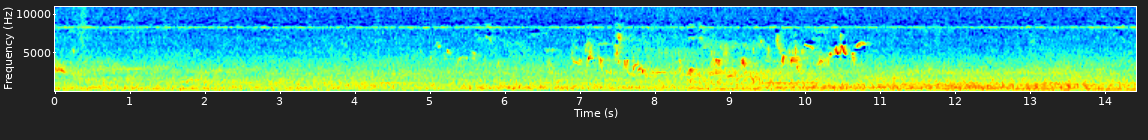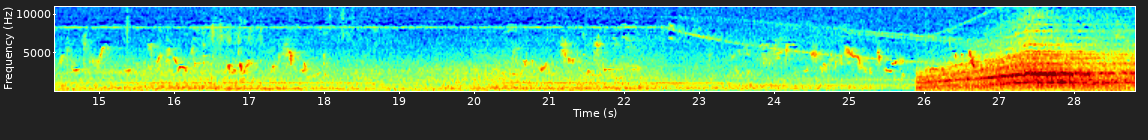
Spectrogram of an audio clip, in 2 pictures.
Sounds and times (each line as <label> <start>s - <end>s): helicopter 0.0s - 28.8s
main car traveling sound 25.8s - 28.8s
synth firetruck sound 25.9s - 28.8s
tires 25.9s - 28.8s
